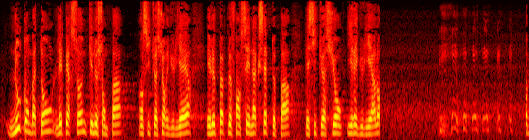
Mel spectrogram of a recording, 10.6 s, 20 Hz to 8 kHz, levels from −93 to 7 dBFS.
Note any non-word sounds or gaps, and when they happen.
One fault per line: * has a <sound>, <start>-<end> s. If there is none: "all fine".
* has a laugh, 8.8-10.3 s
